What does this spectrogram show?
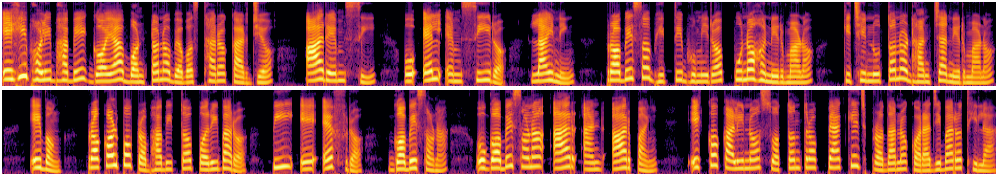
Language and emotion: Odia, neutral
